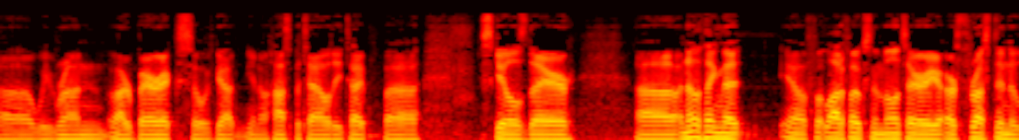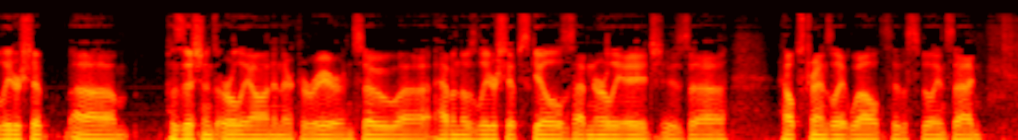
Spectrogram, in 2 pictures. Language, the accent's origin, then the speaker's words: English; Maine, United States; Originally from Maine.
